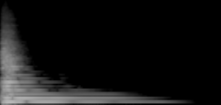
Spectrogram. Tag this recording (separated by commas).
Music, Bowed string instrument, Musical instrument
